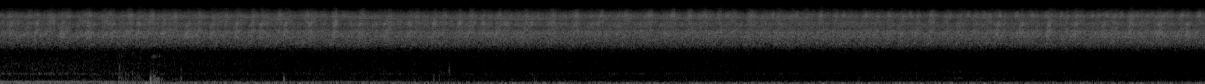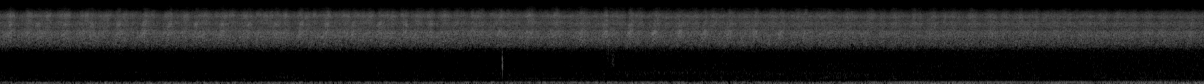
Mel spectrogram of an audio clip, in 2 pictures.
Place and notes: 瑞豐村, Luye Township - Cicadas sound
In the woods, Cicadas sound, Traffic Sound
Taitung County, Taiwan, 7 September, ~10:00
